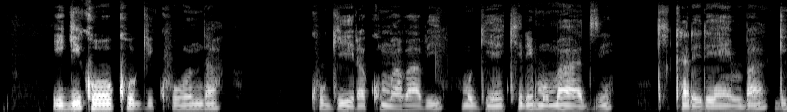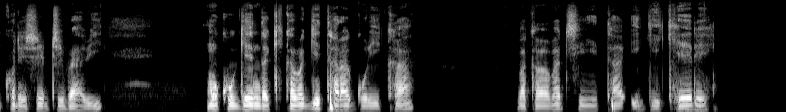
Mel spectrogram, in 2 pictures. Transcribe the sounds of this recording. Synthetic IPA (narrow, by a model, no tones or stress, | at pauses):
iɡikʰo̞ːkʰo̞ɡikʰuːnda | kʰuɡiɾakʰumaβaβimuɡihe̞kʰiɾimumaːzi | kʰi̥kʰaɾiɾe̞ːmbaɡikʰo̞ɾe̞ʃe̞d͡ʒiβaβi | mukuɡe̞ːndaki̥kaβaɡitʰaɾaɡuɾikʰa | βakaβaβat͡ʃiːtʰaʔiɡikʰe̞ɾe̞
